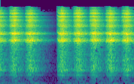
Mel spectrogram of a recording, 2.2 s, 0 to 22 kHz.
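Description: Noise layer of a Serum future-bass drop patch, built on the 'Air Can 4' noise sample, playing on its own. It sounds as rhythmic pulses of airy hiss, about three a second, with a short break just before halfway.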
